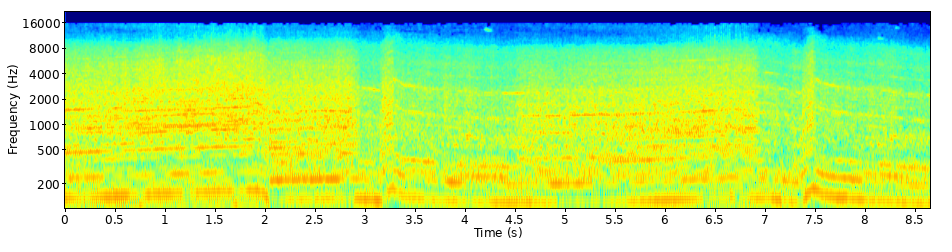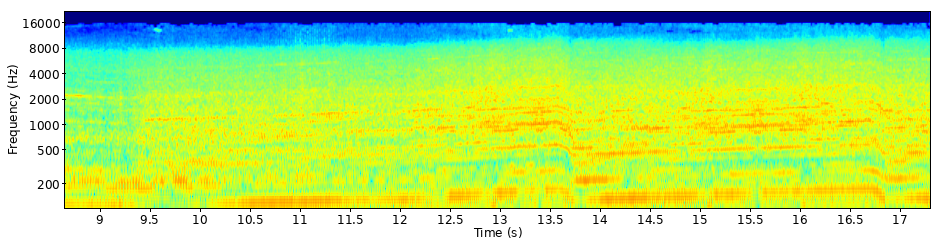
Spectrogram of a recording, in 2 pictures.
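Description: A racing car engine roars loudly, rising and falling in pitch as it revs.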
